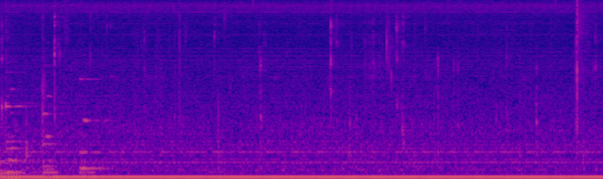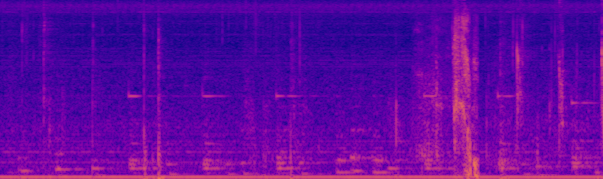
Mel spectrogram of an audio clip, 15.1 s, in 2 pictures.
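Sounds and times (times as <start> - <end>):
low hum: 0.0 - 15.0
chewing seafood: 1.6 - 8.4, 13.2 - 15.0.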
